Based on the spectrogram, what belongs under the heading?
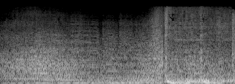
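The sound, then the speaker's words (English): A pre-production pickup truck with skid protection and Multimatic GSSV shocks is driven fast, its engine roaring steadily with broad road and wind noise, the rumble swelling louder about two-thirds through as it drives hard. “this pre-production truck you see behind me. Let's go see what it'll do.”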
